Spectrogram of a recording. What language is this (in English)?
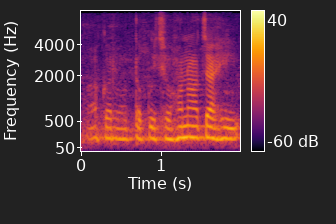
Maithili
